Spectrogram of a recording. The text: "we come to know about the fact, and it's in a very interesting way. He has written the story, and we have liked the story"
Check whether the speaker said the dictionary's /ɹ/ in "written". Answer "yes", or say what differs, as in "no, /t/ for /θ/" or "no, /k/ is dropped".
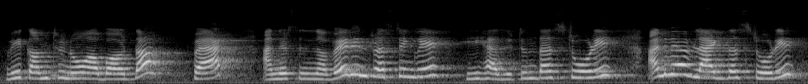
yes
